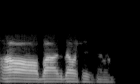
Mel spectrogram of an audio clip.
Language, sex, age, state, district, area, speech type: Kashmiri, male, 18-30, Jammu and Kashmir, Kulgam, rural, conversation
